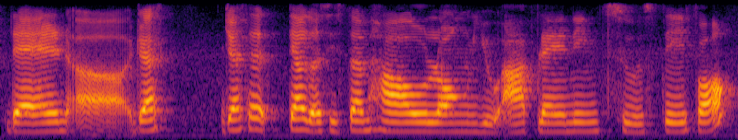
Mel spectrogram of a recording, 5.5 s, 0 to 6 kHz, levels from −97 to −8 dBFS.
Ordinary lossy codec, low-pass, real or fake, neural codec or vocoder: none; 5.4 kHz; real; none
